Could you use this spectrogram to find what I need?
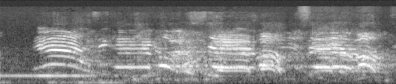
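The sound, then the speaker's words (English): A crowd shouts and cheers at a judged bout, many voices rising together in a few loud, drawn-out yells that swell and drop across the few seconds. “crowd chiming in there, making sure it's clear.”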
